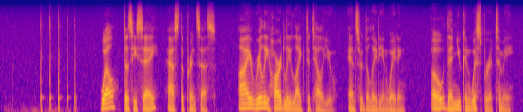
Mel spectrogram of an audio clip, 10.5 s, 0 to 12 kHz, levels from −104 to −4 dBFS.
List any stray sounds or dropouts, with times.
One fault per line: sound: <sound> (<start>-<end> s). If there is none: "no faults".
sound: tap (0.1-1.6 s)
